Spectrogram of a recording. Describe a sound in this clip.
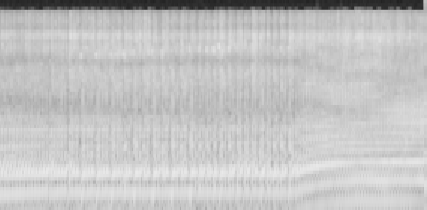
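A race car engine idles with a deep rumble.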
